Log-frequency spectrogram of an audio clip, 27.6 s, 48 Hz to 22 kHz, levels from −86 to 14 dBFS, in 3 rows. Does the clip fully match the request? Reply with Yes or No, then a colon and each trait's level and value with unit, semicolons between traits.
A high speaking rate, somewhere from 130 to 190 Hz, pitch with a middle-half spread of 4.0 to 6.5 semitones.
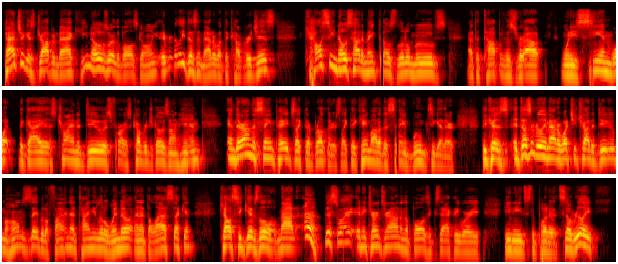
Yes: fast, 255 wpm; low, 135 Hz; average, 4.4 semitones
